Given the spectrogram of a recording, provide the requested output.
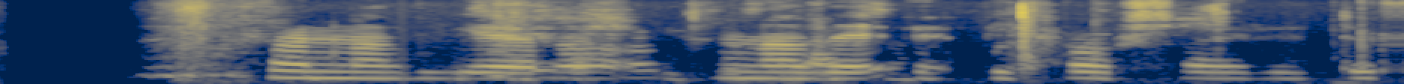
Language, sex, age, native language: Icelandic, female, 13, Icelandic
